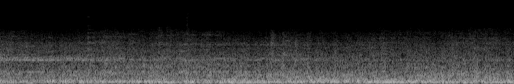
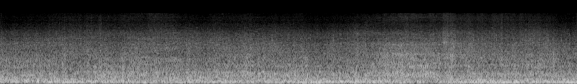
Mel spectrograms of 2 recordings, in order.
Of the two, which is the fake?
second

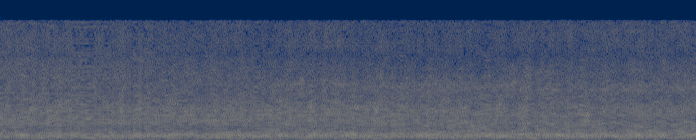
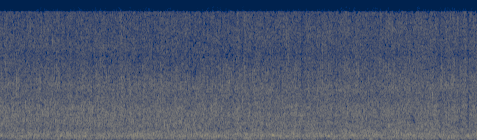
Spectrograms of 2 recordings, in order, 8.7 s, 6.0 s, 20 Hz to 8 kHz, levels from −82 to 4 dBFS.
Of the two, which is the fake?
first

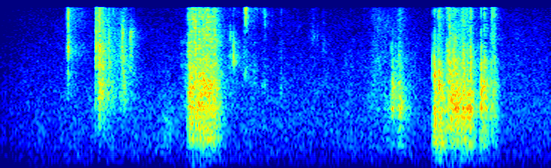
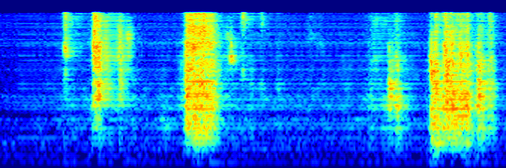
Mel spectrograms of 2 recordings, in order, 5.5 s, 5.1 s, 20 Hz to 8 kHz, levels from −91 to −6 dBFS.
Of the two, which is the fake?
second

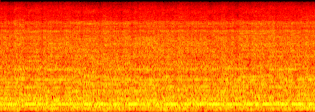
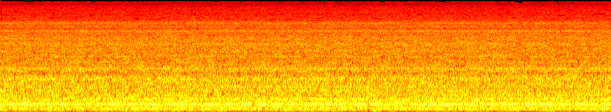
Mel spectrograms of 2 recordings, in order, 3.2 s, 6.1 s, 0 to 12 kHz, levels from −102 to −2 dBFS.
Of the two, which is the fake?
first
